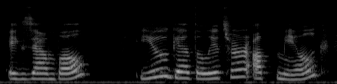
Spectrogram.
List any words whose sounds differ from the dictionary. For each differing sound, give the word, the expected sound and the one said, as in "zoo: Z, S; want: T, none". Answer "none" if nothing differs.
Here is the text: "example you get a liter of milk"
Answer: of: V, P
